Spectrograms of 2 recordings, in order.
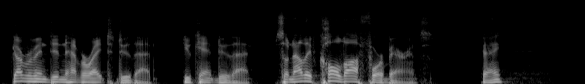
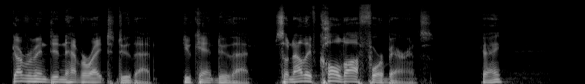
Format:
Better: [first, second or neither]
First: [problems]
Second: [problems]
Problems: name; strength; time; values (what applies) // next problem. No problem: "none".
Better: second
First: muffled; slightly; fading above 1.5 kHz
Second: none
